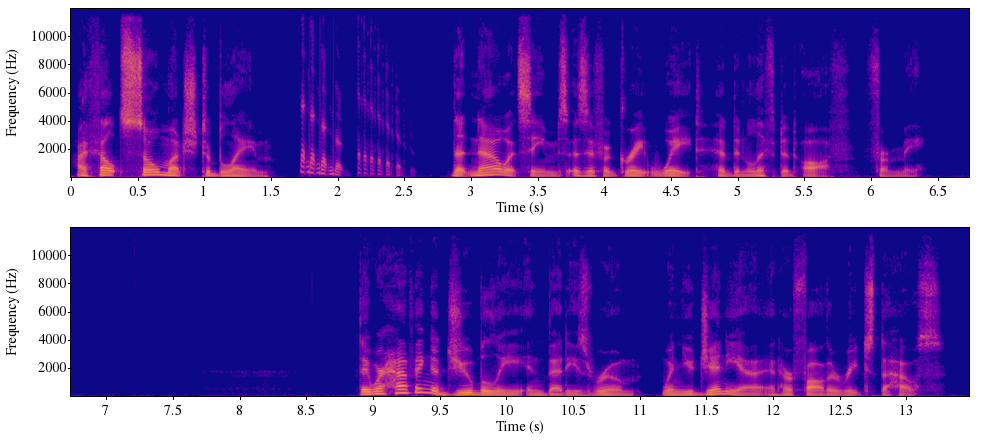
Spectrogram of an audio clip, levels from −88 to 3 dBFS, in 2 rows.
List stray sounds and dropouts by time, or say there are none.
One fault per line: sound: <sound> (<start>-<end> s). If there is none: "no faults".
sound: chirp (1.7-2.6 s)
